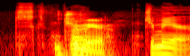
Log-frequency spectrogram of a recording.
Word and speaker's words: Jahmyr: I don't know how to pronounce Gibbs' first name. – Jahmyr.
